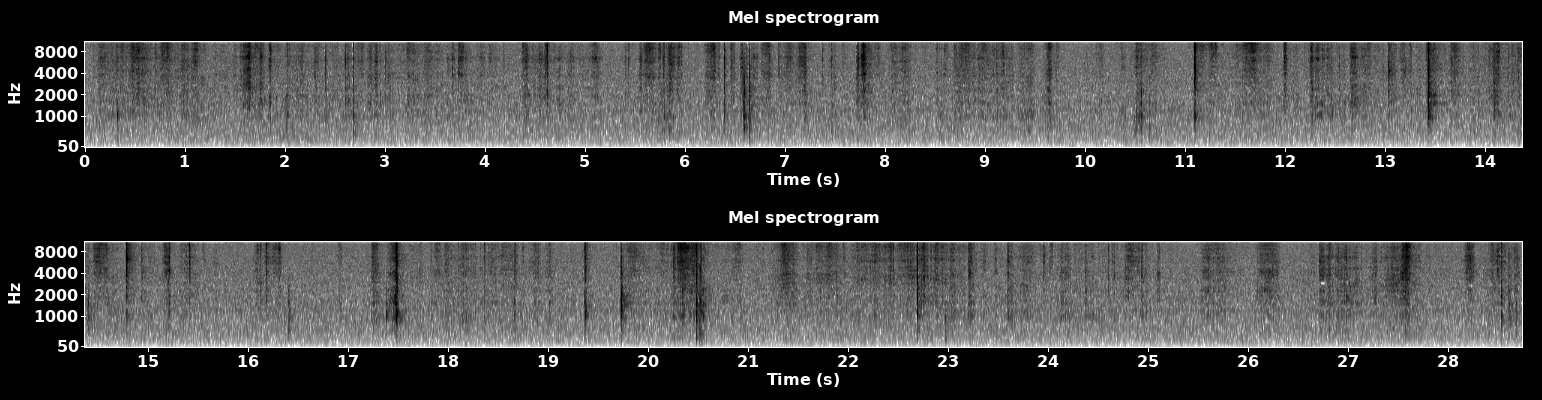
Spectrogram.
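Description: Copper tissue foil crinkling and rustling as it is folded and creased by hand: an irregular run of small sharp crackles, with a few louder snaps.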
